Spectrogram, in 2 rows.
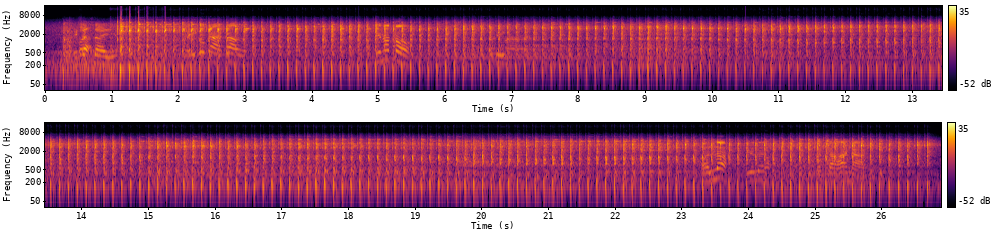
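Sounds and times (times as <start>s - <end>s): hydraulic breaker hammering pavement: 0.2s - 26.9s.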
